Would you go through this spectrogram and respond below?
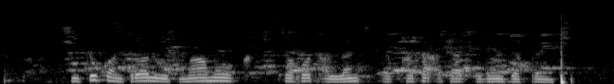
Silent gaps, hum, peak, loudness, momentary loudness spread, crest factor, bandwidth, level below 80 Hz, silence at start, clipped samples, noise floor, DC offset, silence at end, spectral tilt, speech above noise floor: none; none; -4 dBFS; -29 LUFS; 9 LU; 24 dB; 11 kHz; -42 dBFS; 0.05 s; under 0.1%; -59 dBFS; under 0.1%; 0.4 s; -9.5 dB/octave; 31 dB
